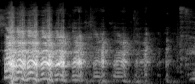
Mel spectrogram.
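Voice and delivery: loud burst of laughter; laughing. Real, not acted. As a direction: crack up out loud. Laughing at the answer.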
